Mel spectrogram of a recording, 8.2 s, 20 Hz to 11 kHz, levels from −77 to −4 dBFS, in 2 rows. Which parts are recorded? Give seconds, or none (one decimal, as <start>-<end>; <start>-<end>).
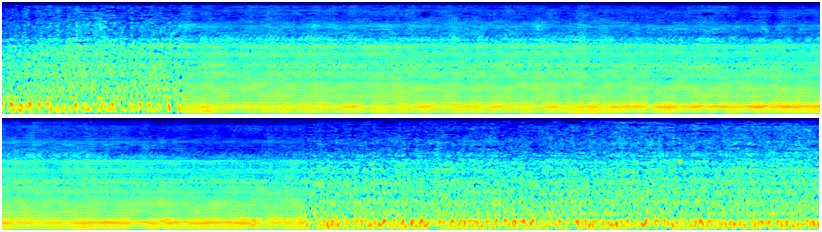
0.0-0.9; 5.6-8.2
